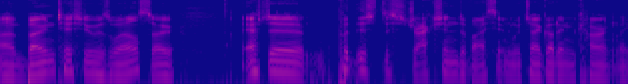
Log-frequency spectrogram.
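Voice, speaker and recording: With an Australian accent, a man speaks at a moderate pace in a fairly low pitch with fairly even intonation, on a very clean recording with a silent background. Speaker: gaming YouTuber. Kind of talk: casual live stream chat.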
